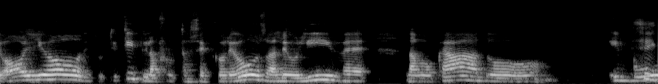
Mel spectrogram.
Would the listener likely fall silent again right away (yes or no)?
no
